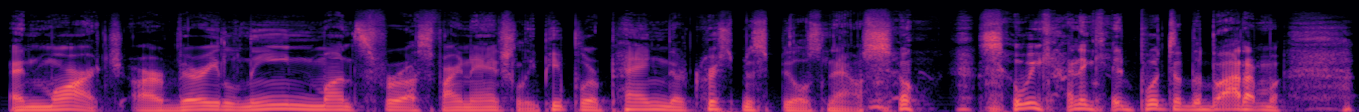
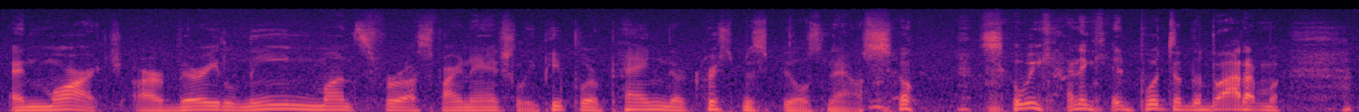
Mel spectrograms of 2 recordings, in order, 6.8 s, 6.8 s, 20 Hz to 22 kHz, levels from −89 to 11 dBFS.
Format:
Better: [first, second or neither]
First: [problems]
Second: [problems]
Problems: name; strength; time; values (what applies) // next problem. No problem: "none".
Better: first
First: none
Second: hiss; faint; throughout; 20 dB below the speech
